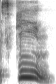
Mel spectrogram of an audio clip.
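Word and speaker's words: scheme: करते हैं that is देखिए सी के बाद क्या आ गया एच आ गया तो ऐसी कंडीशन पे एच भी यहां पर नहीं पढ़ेंगे लास्ट में तो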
